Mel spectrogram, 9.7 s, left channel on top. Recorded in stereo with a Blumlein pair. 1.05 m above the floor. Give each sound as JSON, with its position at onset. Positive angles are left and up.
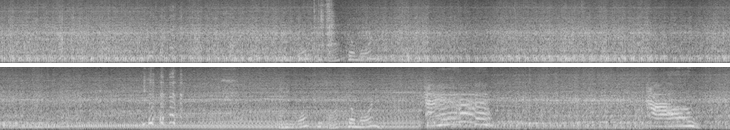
{"t": 1.9, "sound": "laughter", "azimuth_deg": -30}
{"t": 3.7, "sound": "a man speaking", "azimuth_deg": -25}
{"t": 5.7, "sound": "a shout", "azimuth_deg": -45}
